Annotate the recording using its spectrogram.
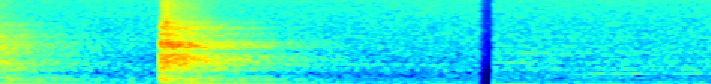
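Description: Loud knocks on a door, one right at the start and another about half a second in, each dying away quickly.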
